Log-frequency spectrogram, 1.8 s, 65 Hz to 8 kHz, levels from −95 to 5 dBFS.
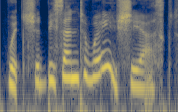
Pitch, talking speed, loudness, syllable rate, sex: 260 Hz, 235 wpm, -15 LUFS, 6.1 syllables/s, female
